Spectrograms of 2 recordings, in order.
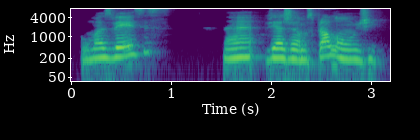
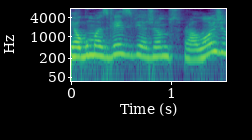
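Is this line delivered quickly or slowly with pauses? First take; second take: slowly; quickly. First: It is said slowly with pauses. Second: It is said quickly without pauses. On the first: The speaker calls it right. "Tem que ser" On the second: The speaker calls it wrong. "Não dá pra"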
